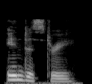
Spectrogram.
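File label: "industry", English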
